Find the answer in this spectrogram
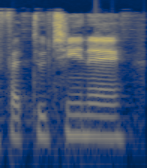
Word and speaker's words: fettuccine: fettuccine Alfredo is a very common American Italian dish, but Right. in Italian it'd be fettuccine, so you might hear it differently.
